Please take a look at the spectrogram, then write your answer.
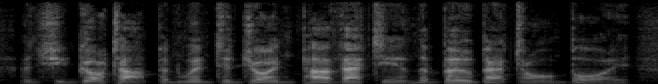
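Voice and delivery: plain reading voice

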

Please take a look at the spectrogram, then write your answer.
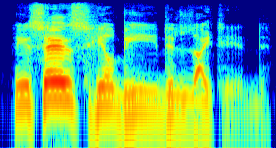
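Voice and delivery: slow, bored drawl; unimpressed portrait reporting back. Acted. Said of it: "said a bored voice".

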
